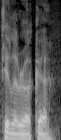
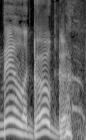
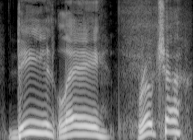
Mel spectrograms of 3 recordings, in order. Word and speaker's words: De La Rocha: Zach De La Rocha, yeah.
